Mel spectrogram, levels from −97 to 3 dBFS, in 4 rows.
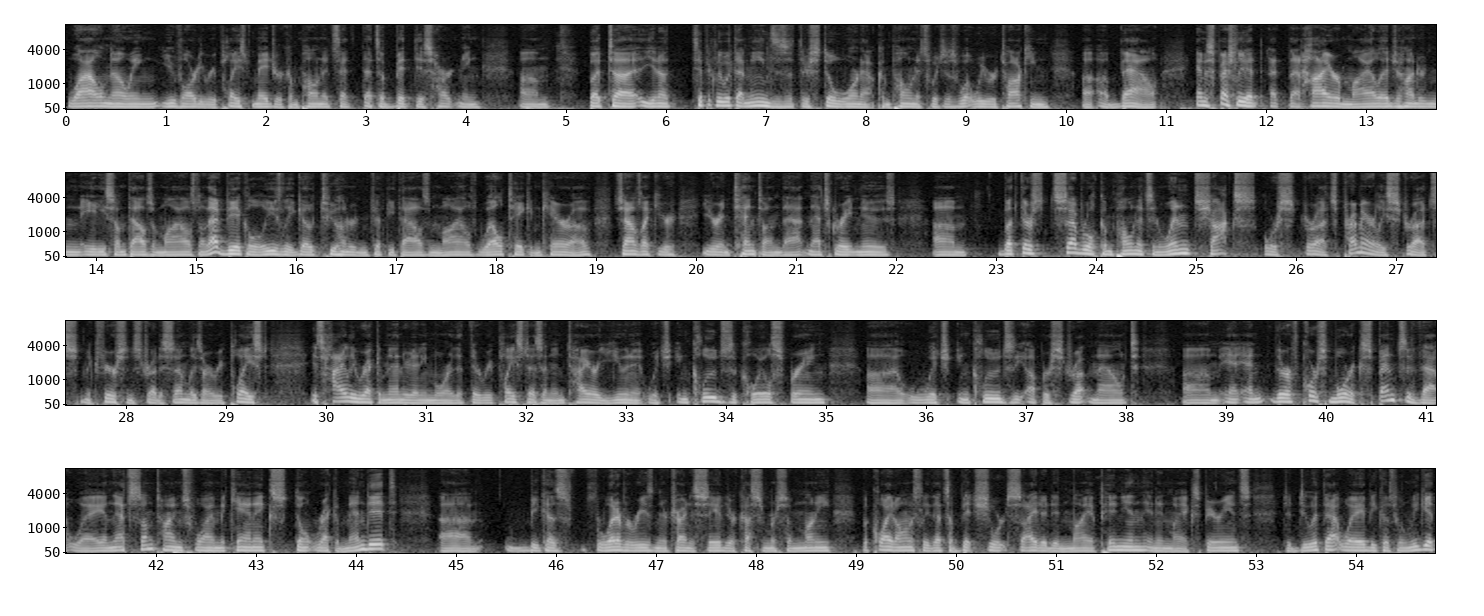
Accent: American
